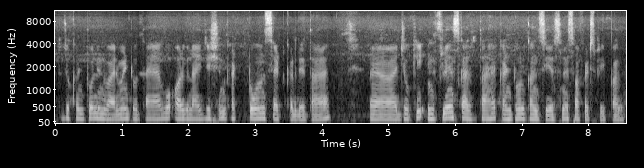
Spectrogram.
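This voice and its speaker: A man tutoring students on an audit syllabus, reading English lines slowly and explaining them in quicker Hindi. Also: medium pitch, vocal fry, darkish tone, rough recording.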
